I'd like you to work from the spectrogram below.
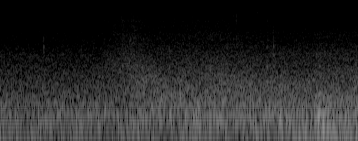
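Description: Ocean waves roll in and draw back up a beach, a soft, steady hiss of surf that swells slightly midway and stays faint and unbroken throughout.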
